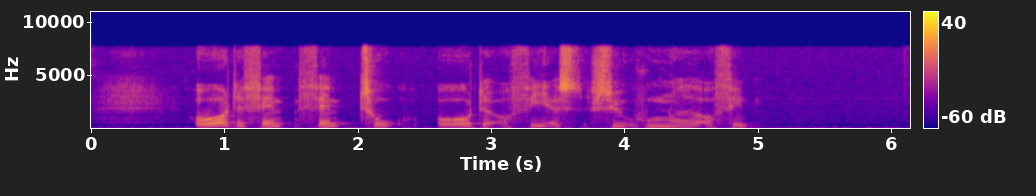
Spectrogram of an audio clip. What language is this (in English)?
Danish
